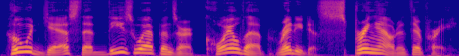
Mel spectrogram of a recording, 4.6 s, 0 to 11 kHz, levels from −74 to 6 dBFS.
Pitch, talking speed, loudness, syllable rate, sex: 145 Hz, 210 wpm, -20 LUFS, 4.9 syllables/s, male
